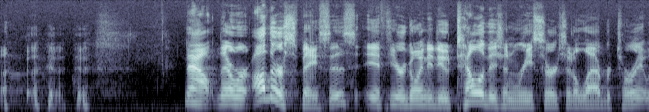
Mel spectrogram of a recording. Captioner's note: laughing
